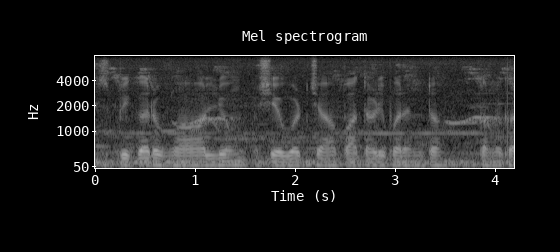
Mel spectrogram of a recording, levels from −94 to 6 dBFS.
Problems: none marked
